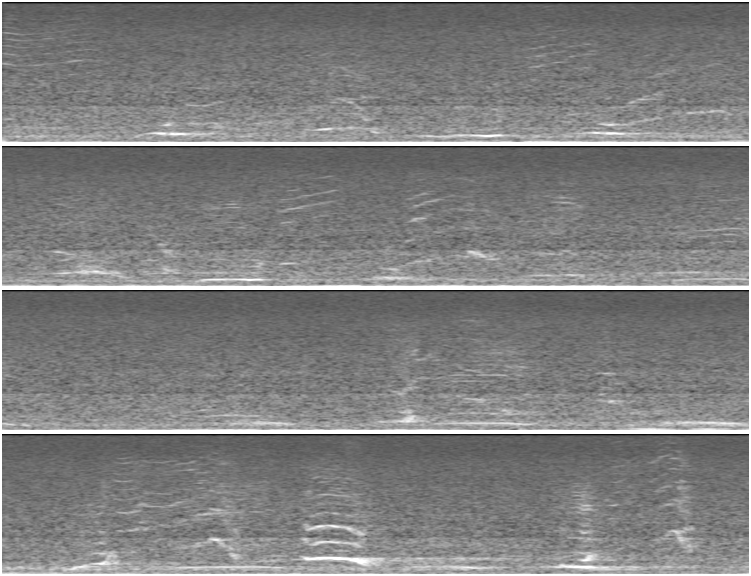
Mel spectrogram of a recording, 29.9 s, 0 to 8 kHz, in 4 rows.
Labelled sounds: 0.0	0.3	humpback whale, 3.3 to 4.1 kHz
5.3	5.6	humpback whale, 2.8 to 3.1 kHz
6.3	6.8	humpback whale, 0.80 to 1.8 kHz
10.2	10.8	humpback whale, 1.8 to 3.0 kHz
11.5	11.9	humpback whale, 1.5 to 2.8 kHz
13.0	13.2	humpback whale, 2.2 to 2.6 kHz
14.4	14.9	humpback whale, 1.2 to 1.3 kHz
18.8	19.2	humpback whale, 0.80 to 1.2 kHz
23.5	24.7	humpback whale, 1.2 to 4.4 kHz
25.4	26.1	humpback whale, 0.80 to 2.1 kHz
28.1	28.4	humpback whale, 1.4 to 1.7 kHz
29.0	29.4	humpback whale, 0.80 to 1.9 kHz

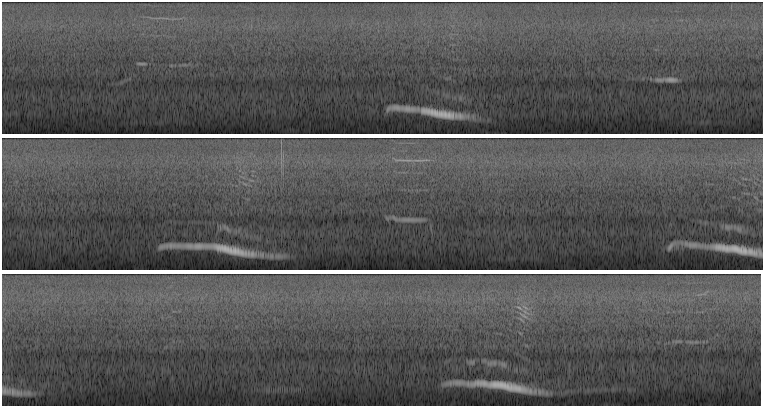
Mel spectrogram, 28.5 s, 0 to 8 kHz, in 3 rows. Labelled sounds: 1.3	2.4	humpback whale, 1.1 to 7.5 kHz
8.0	8.5	humpback whale, 1.2 to 1.4 kHz
12.2	12.8	humpback whale, 0.78 to 1.1 kHz
14.3	14.9	humpback whale, 1.1 to 7.1 kHz
18.1	19.1	humpback whale, 0.84 to 2.2 kHz
25.0	25.7	humpback whale, 0.81 to 3.3 kHz
27.3	27.8	humpback whale, 1.5 to 6.5 kHz

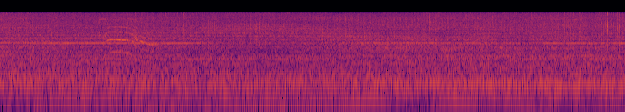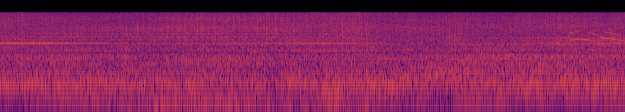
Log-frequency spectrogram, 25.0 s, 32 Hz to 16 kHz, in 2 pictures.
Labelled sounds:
2.1	3.2	killer whale, Bigg's (transient), 0.86 to 3.6 kHz
23.9	24.9	killer whale, Bigg's (transient), 1.6 to 3.7 kHz

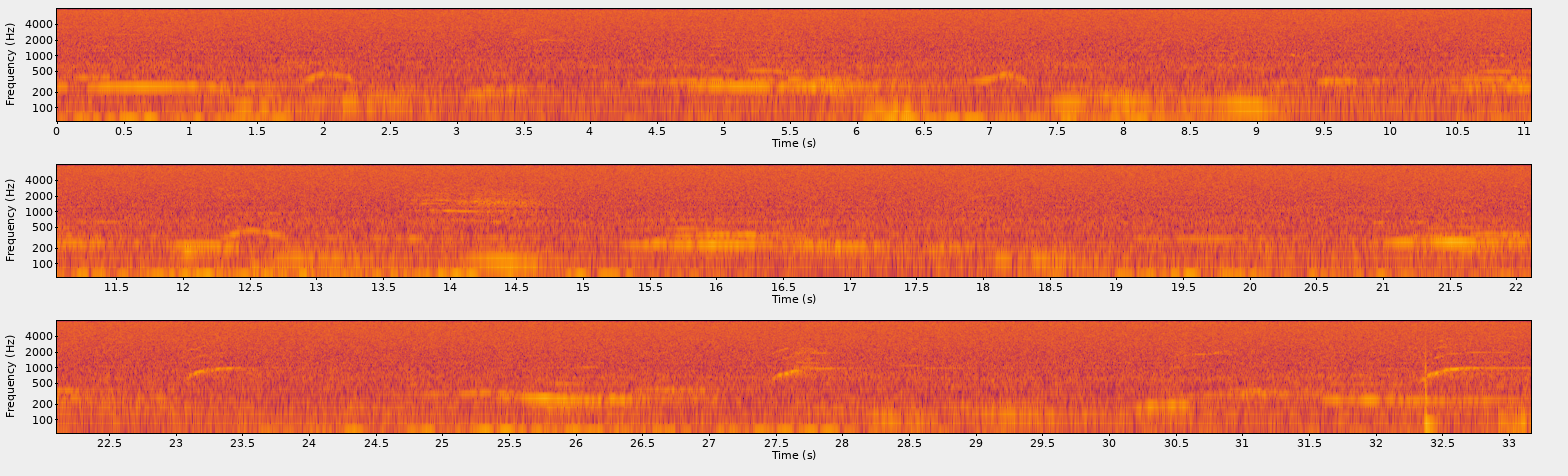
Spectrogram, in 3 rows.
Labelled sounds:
13.9	14.5	humpback whale, 0.96 to 1.7 kHz
23.1	23.5	humpback whale, 0.80 to 1.1 kHz
27.5	28.0	humpback whale, 0.80 to 1.1 kHz
30.6	30.9	humpback whale, 1.8 to 2.1 kHz
32.4	33.0	humpback whale, 0.80 to 1.1 kHz

